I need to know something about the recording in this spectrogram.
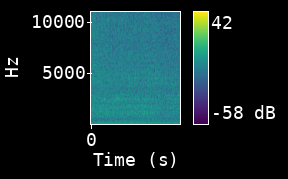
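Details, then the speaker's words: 1973 AMC Hornet after vacuum repairs, warming up before timing is set: loud low drone with an uneven, lumpy beat at idle, stalling when the throttle is released; better than before. "so cranky cranky I've let off the throttle she stalled on us a few times just like [Music] that but it's better than it was"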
